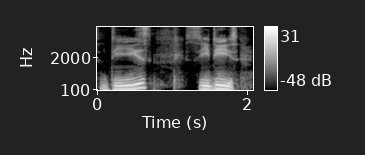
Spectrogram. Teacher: the name of the letter ends in a vowel d d so the s becomes voiced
